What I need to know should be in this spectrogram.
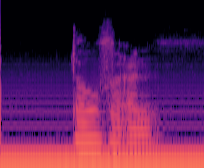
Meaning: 1. to perform magic 2. to do amazing things
- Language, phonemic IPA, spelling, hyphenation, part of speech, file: Dutch, /ˈtoːvərə(n)/, toveren, to‧ve‧ren, verb, Nl-toveren.ogg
